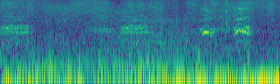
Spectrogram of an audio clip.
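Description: Birds caw in the indie horror game Fibrillation, several harsh crow-like calls repeating over a dense, rumbling ambient drone, at moderate distance.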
